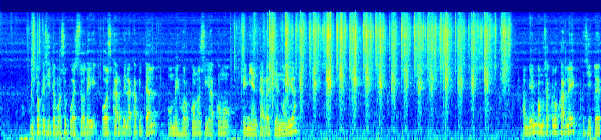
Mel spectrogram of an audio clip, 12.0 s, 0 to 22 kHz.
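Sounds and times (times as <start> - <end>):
pepper grinder grinding: 0.5 - 1.0, 4.6 - 10.3.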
